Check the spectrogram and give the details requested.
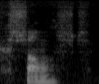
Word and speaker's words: chrząszcz: I can give you beetle in beetle in Polish is pronounced chrząszcz.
